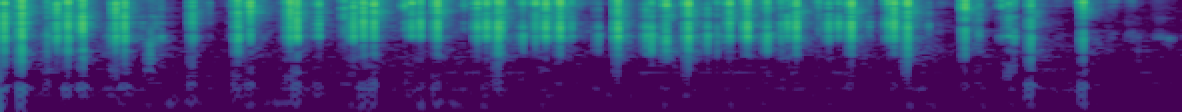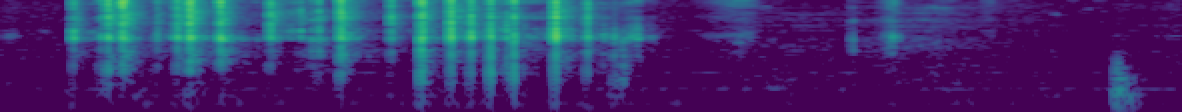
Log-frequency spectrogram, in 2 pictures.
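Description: Long nails tap and scratch the grey wheel of a small plastic toy pizza cutter with a red handle while the wheel is turned. Quick, bright, dry clicks and scratches come in two dense runs, broken by a short pause. The sound then thins to a few faint scrapes and ends with one soft, lower knock.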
